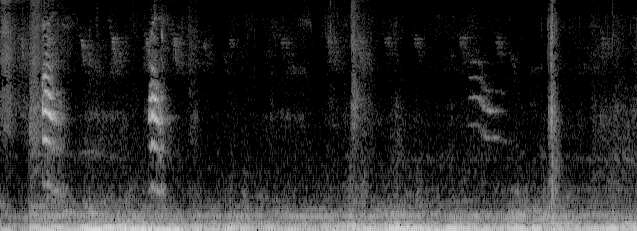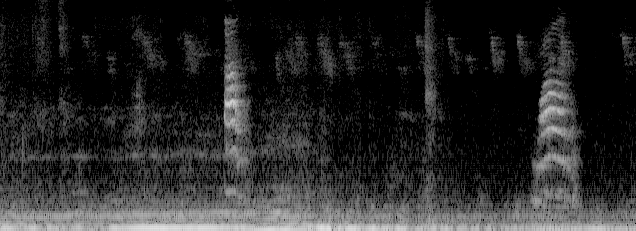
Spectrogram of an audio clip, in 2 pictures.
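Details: Pet cats reacting to a newly adopted cat; several short wavering meows and squeaky calls spaced a few seconds apart over a steady low hum, with faint thumps and rustling.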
